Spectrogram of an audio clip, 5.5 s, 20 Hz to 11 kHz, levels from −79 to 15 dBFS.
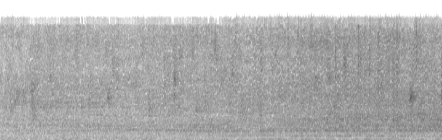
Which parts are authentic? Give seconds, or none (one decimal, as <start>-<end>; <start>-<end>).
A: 0.0-3.8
